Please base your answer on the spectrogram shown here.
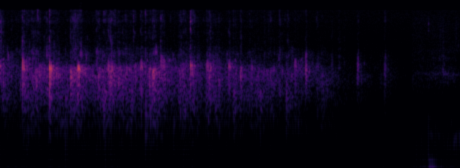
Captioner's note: applause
